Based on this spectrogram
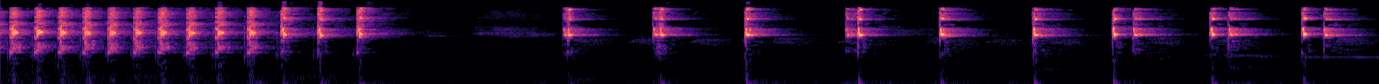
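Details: Lovebird ngekek panjang chatter, played to encourage other lovebirds to sing: a quick run of shrill, high chirps, a short silence, then single sharp chirps spaced about half a second apart.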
